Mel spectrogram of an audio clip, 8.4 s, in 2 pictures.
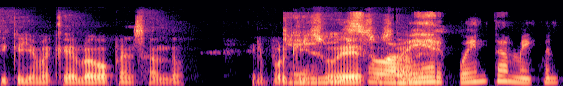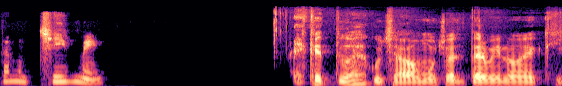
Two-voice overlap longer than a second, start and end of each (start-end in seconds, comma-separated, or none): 2.1-3.4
